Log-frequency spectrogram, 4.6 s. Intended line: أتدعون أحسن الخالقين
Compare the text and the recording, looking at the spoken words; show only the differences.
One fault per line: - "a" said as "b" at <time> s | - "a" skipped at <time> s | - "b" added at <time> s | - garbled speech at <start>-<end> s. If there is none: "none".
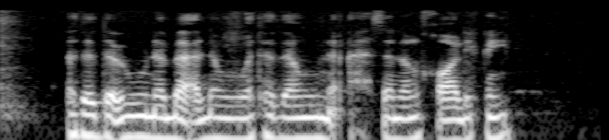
- "بعلا وتذرون" added at 1.3 s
